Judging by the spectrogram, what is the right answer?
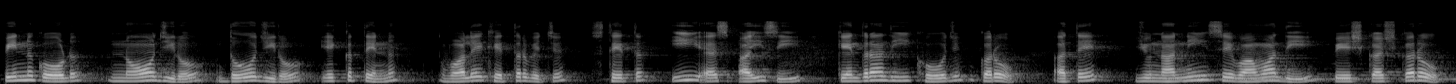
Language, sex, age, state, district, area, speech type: Punjabi, male, 30-45, Punjab, Kapurthala, urban, read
